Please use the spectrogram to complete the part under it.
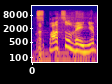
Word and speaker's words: Spotsylvania: Spotsylvania, pronounced like Pennsylvania.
